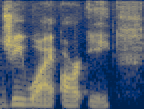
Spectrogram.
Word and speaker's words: gyre: referred to as the ocean gyre it's spelled g-y-r-e it's pronounced gyre and the gyre is uh there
